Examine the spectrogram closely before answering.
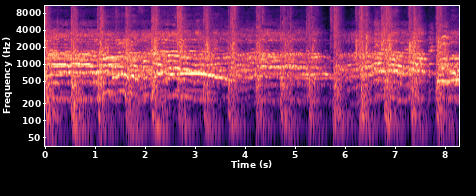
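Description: A group of men chanting a celebration song together, with hand claps keeping a beat of about two a second.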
